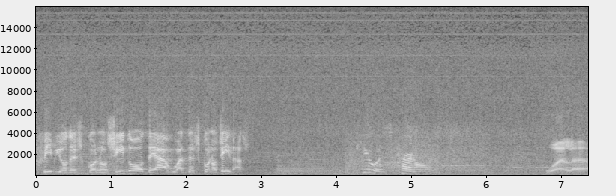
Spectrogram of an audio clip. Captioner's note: speaking spanish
